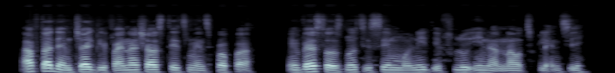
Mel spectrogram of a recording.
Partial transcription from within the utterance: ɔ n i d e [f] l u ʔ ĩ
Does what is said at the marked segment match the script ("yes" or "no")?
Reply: yes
